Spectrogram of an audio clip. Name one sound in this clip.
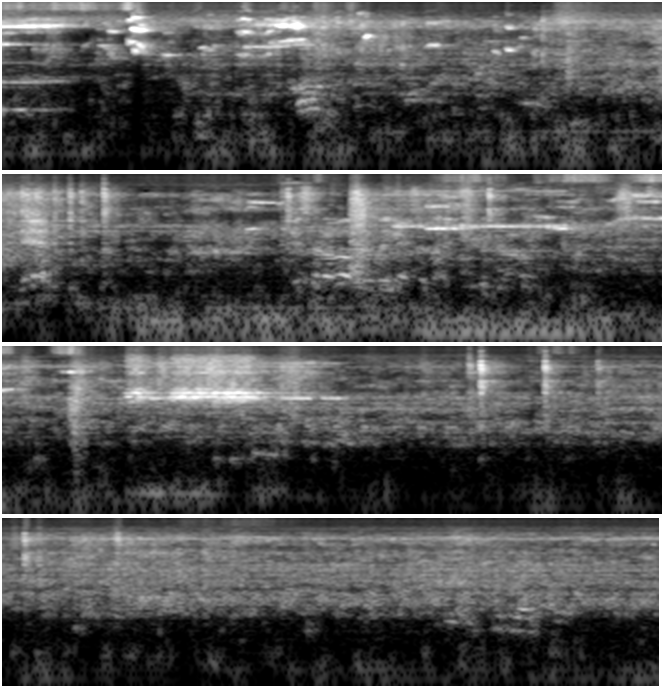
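Traffic hums along a street outdoors.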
